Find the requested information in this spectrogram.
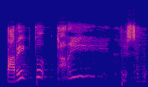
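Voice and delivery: hushed, rising in pitch; soft, high murmur; softened voice. Retold or imitated. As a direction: keep it very soft while remarking to a child. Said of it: "Jadi suara saya tuh dipelankan".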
